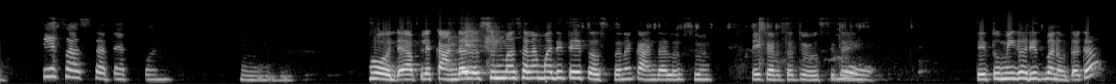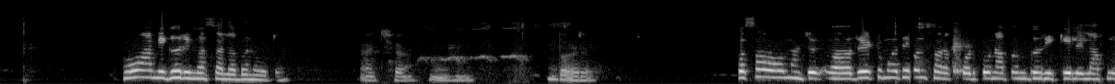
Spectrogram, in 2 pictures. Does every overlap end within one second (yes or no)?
yes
